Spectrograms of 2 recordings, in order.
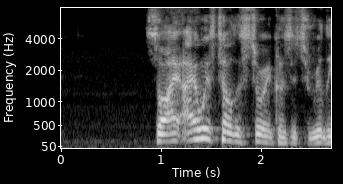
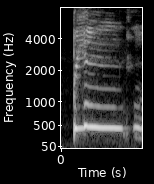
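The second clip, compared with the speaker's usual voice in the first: very high, sustained ringing "bing"; imitated bing. Storyteller showing his reaction to the boss's praise, imitated high bing. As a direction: sing out a high little chime. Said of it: "I went like this".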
